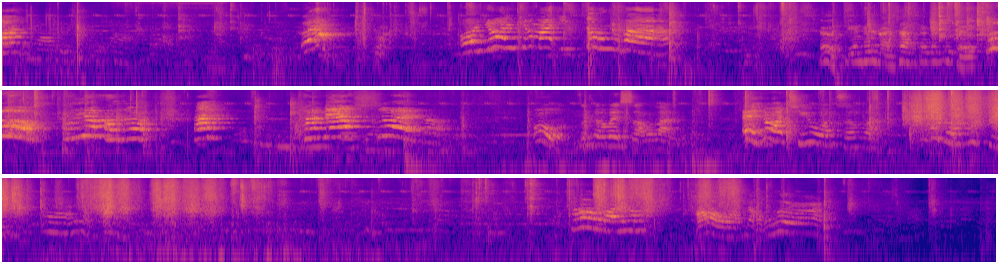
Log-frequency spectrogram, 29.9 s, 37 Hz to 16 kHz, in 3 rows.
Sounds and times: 9.7s Kids playing firecrackers 13.9s
17.4s Kids playing firecrackers 22.8s
24.7s Kids playing firecrackers 27.8s

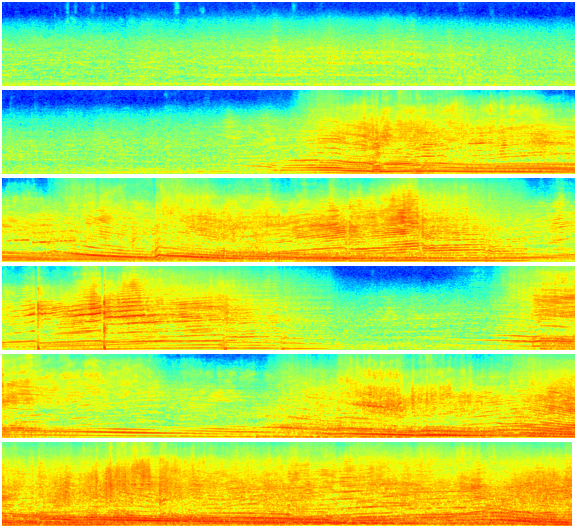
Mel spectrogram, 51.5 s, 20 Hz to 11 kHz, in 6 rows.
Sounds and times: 0.0s Motorcycle Grand Prix 51.5s

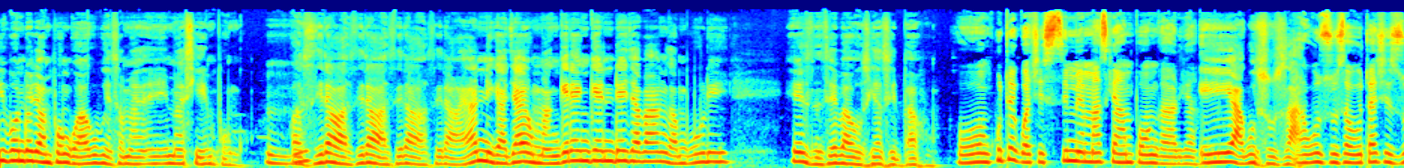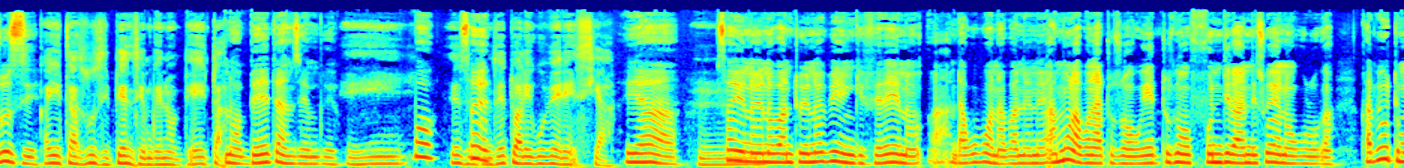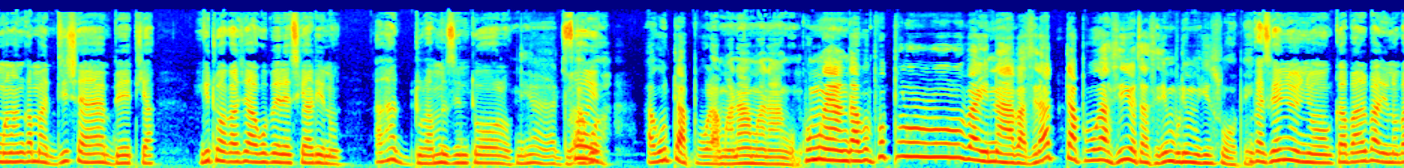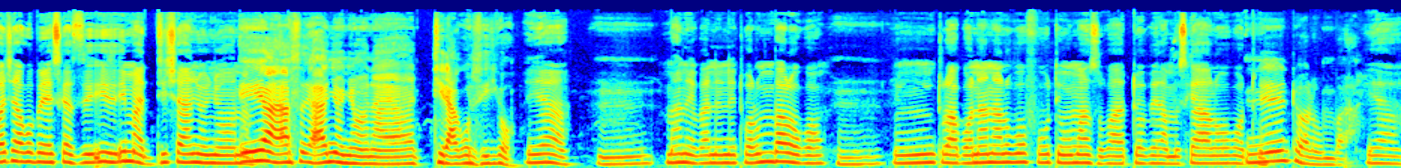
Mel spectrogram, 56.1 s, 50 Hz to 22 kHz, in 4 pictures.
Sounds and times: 33.6s asks her grandmother 34.2s

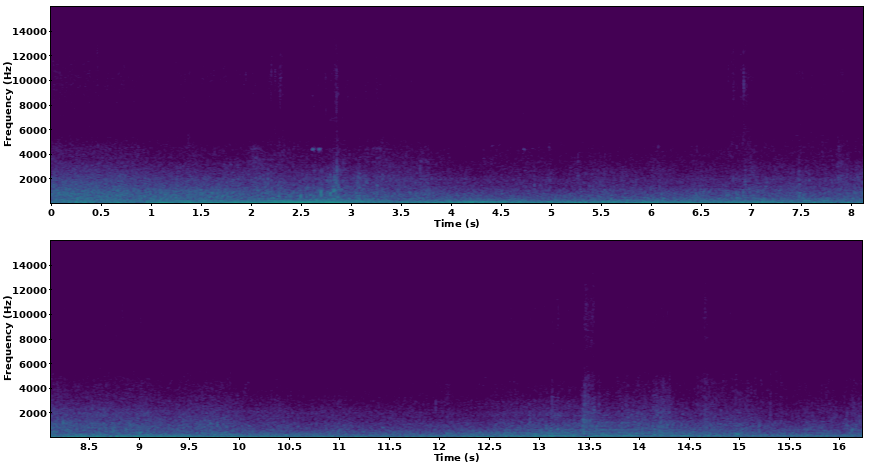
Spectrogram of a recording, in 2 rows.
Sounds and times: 0.0s Sound tide 16.2s

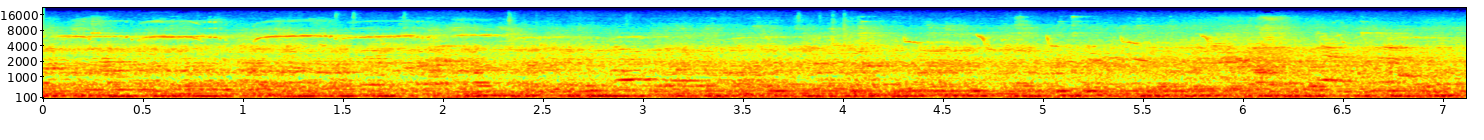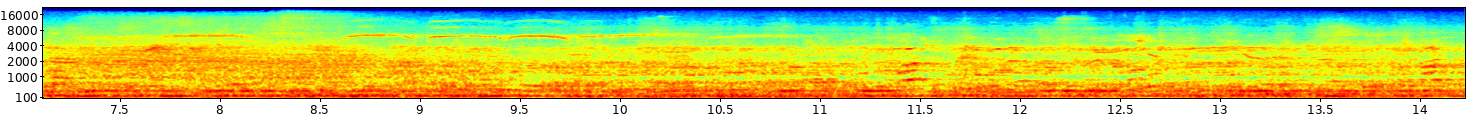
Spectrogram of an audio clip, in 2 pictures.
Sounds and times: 2.5s energic big cities 11.8s

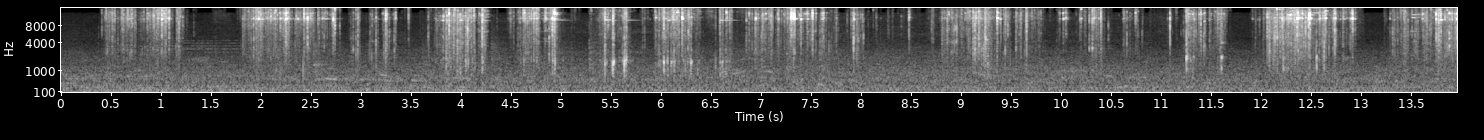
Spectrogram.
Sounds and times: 0.4s play with the locks 13.9s

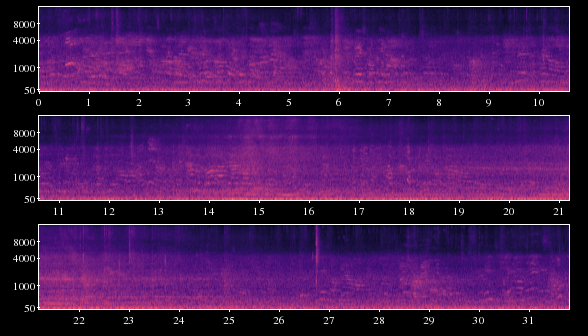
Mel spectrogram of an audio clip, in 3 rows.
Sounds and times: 0.0s Many tourists 31.8s
10.9s traffic sound 31.6s

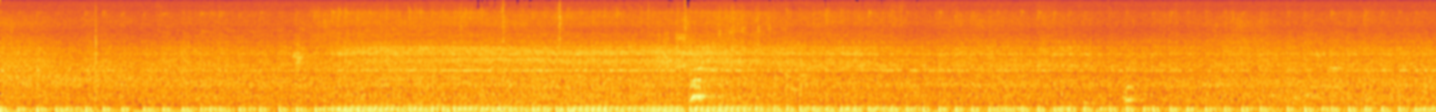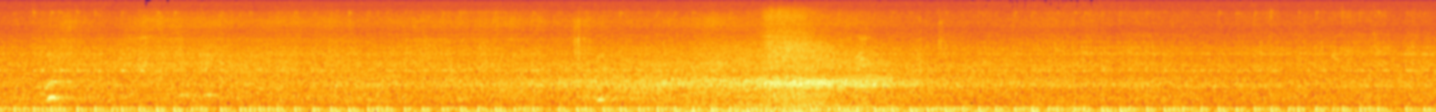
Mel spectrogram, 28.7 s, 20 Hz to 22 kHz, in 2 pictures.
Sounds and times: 0.0s traffic sound 28.7s
6.7s Dog barking 7.4s
11.2s Dog barking 11.6s
14.7s Dog barking 15.2s
20.3s Dog barking 20.6s

